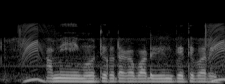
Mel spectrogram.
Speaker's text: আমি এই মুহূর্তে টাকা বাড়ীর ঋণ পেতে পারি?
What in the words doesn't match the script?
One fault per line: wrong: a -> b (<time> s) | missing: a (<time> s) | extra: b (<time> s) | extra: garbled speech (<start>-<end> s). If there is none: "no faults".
no faults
